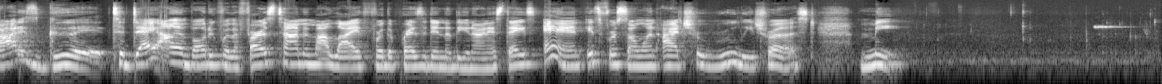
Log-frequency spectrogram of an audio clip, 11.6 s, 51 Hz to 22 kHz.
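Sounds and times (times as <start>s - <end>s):
low hum: 0.0s - 11.6s
speech: 0.1s - 9.1s
person drinking water with wet sips and swallowing clicks: 9.2s - 11.6s
squeaky gulp: 11.0s - 11.6s.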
